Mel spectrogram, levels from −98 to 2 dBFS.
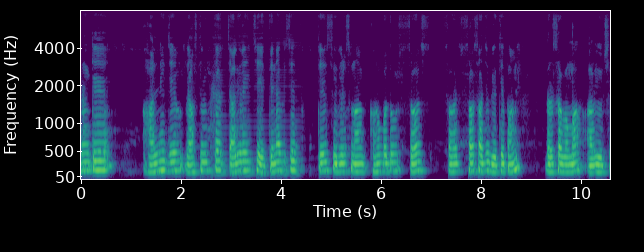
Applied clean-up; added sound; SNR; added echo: neural mask model DeepFilterNet 3.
